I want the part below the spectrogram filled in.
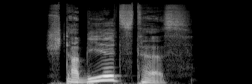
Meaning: strong/mixed nominative/accusative neuter singular superlative degree of stabil
- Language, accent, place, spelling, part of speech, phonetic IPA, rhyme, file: German, Germany, Berlin, stabilstes, adjective, [ʃtaˈbiːlstəs], -iːlstəs, De-stabilstes.ogg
